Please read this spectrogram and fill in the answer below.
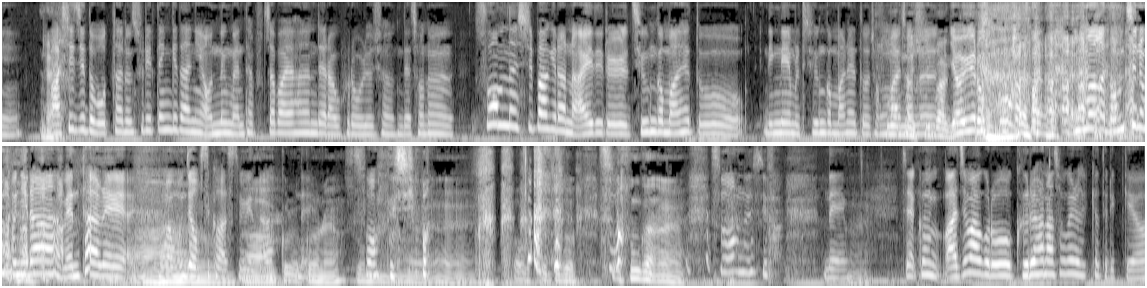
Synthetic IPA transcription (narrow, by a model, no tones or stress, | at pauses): maɕʰid͡ʑidomotʰanɯnsʰuɾit͈e̞ŋɡidaɲiʌnːɯŋme̞ntʰaɭput͡ɕ͈abajaɦanɯnde̞ɾaɡokɯɾʌoʎjʌd͡ʑuɕʰʌnːɯnde̞t͡ɕʌnɯn | sʰuʌmnɯnɕʰibaɡiɾanɯnaidɯɾɯɭt͡ɕiɯnɡʌmanhe̞do | ɾiŋneimɯɭt͡ɕiɡɯnɡʌnmanhe̞dot͡ɕʌŋmaɭt͡ɕʌnɯnjʌjiɾʌk̚k͈oɯmaɡanʌmt͡ɕʰinɯnpuɲiɾame̞ntʰaɾe̞t͡ɕʌŋmaɭmund͡ʑeʌps͈ɯɭk͈ʌk͈as͈ɯmɲidakneneosʰuʌmnɯnɕʰiba | sʰusʰuŋɡanesʰuʌmnɯnɕʰiba | ne̞ | t͡ɕekɯɯmmad͡ʑimaɡɯɾokɯɾɯɭhanasʰoɡe̞ɾɯɭsʰekʰjʌdɯɾik͈e̞jo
